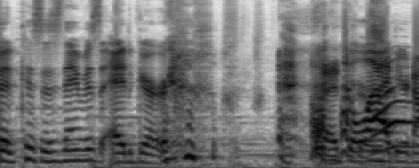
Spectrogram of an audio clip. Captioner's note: laughs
